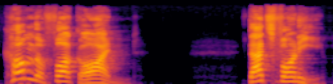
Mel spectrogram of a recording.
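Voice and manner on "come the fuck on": ordinary delivery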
